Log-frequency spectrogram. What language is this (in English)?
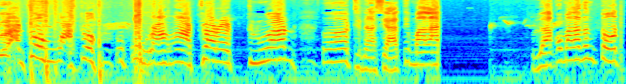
Indonesian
